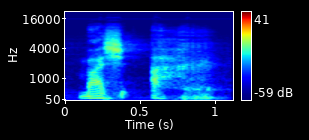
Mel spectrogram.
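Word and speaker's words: משיח: 히브리어로 마시아흐릅니다. 끝이 이게 들어가요. 그래서 마시아 이렇게 되는 거죠. 영어로는 H가 묵음이라서 뭐 사야 그러면은 뒤에가 없어요. 소리가.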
